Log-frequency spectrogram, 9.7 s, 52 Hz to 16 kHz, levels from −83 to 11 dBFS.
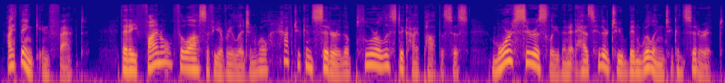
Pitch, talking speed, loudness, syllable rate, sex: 130 Hz, 175 wpm, -20 LUFS, 5.6 syllables/s, male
